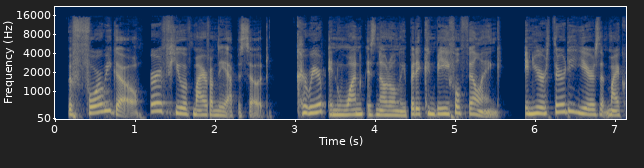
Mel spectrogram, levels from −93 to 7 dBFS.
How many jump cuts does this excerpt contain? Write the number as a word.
six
